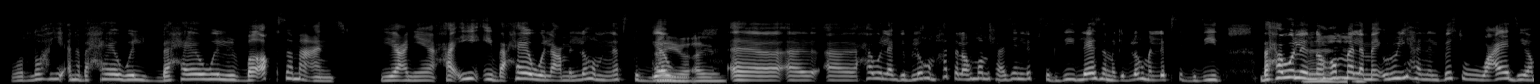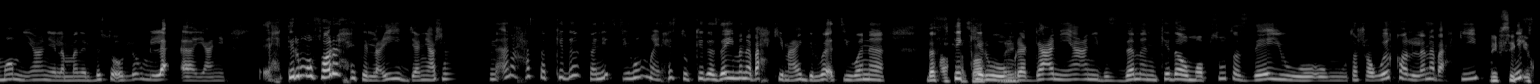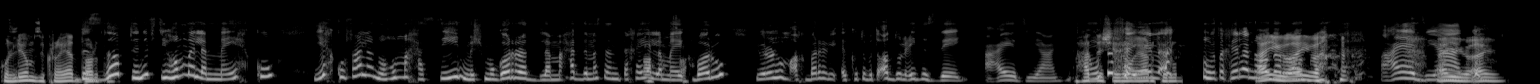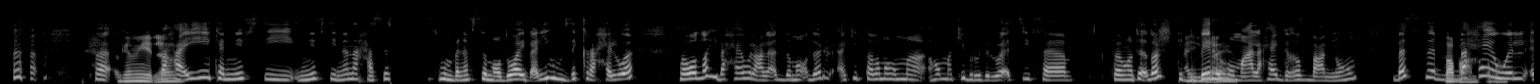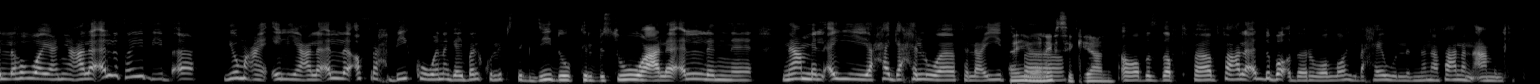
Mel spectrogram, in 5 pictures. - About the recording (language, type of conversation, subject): Arabic, podcast, إيه أجمل ذكرى من طفولتك مع العيلة؟
- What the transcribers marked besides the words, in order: background speech; tapping; laughing while speaking: "أنا متخيّلة"; chuckle; laugh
